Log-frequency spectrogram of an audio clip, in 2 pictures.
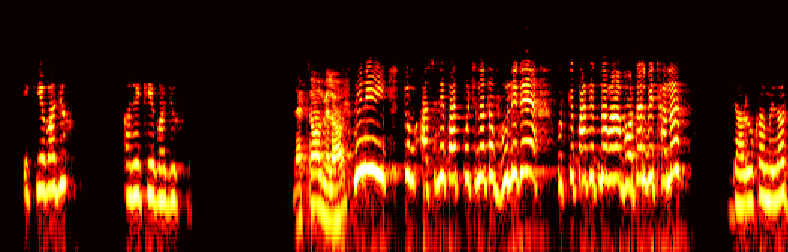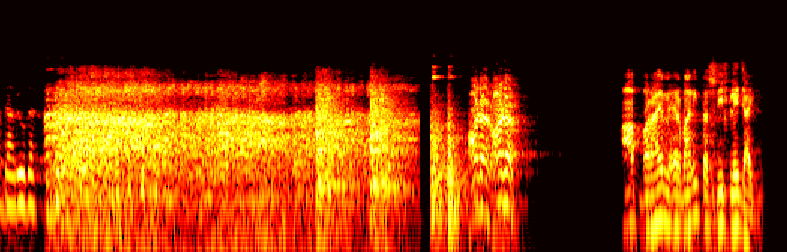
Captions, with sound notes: One on each side That's all, my lord. You forgot to ask the real thing ! He also had such a big bottle A bottle of booze (Laughs) - (Gavel Banging) Order! Order! Thank you, you may go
